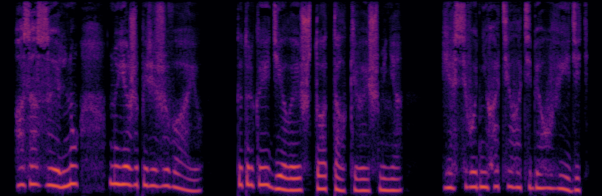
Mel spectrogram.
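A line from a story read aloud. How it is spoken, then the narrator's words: Timid secretive whisper. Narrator (Russian): робко зашептала она, словно рассказывая самую большую тайну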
